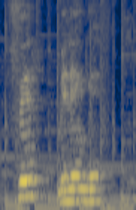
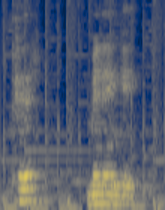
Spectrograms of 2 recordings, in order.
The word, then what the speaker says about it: phir milenge: There's no f sound in Hindi. There's no such sound. So, most of the times, people will use f instead of its right pronunciation, which is ph. So, if you hear someone saying fir milenge, that is incorrect. The correct pronunciation is phir milenge. I know it might be tough, but if you're learning it, learn it right way. Phir milenge instead of fir milenge.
